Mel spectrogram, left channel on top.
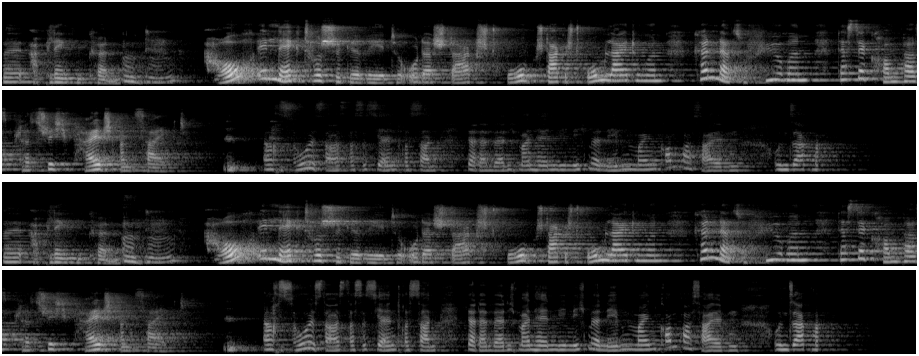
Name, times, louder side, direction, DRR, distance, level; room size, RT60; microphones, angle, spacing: voice 1, 0.0-1.2 2.0-10.8 11.4-11.5, left 2 dB, 25° left, 6 dB, 1.0 m, -27 dB
voice 2, 1.2-1.8 11.8-17.3, right 4 dB, 75° right, 10 dB, 0.8 m, -34 dB
13.5 x 9.2 x 7.5 m, 1.2 s
head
